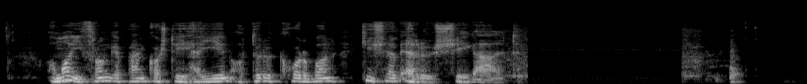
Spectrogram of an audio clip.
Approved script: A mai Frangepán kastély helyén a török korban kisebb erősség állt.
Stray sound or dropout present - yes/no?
no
